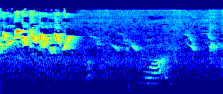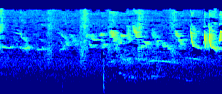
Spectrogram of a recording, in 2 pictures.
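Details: White-eye singing a fast, dense song used as tutor material for newly kept birds: a loud burst of rapid high twittering chirps for the first second and a half, then quieter scattered chirps with a faint low trill.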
